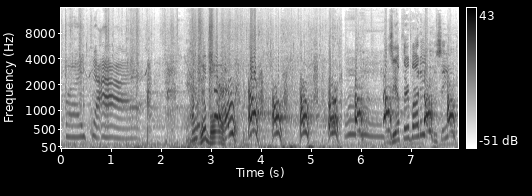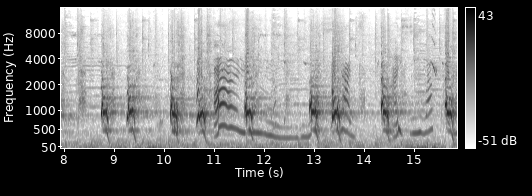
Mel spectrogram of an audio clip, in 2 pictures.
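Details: Coon hunting dogs, a mountain cur and a Walker female, out with a family. A run of sharp barks repeats at a steady clip, with people talking over the early part.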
